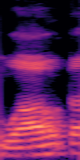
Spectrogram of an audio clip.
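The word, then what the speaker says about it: واو: দুই ঠোঁট গোল করতে দুটো হবে, গোল করে। মাঝখানে একটু ফাঁকা রাখতে হবে, এই যে খেয়াল করতে হবে। ওয়াও। ওয়াও। হুম ওয়াও। ওয়াও।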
